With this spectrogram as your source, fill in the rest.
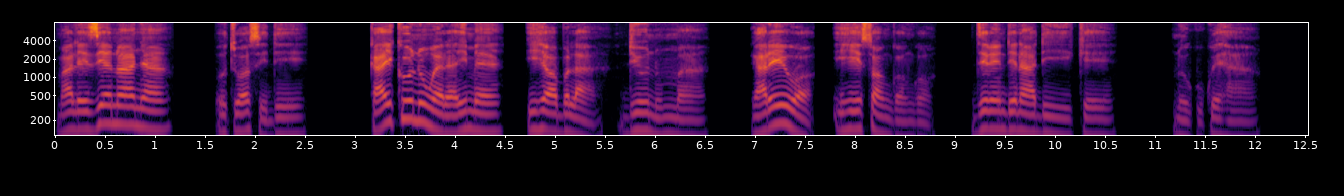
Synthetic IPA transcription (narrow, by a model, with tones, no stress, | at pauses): ma˨le˨zi˦e˦nu˦a˦ɲa˦ | o˨tu˨ɔ˦sɪ˨dɪ˦ | ka˨i˦ku˦nu˨ŋʷe˨ɾe˨i˦me˦ | i˦ɦe˦ɔ˦bʊ˦la˨dɪ˦u˦nu˨m̩˦ma˦ | ɣa˨ɾɪ˦wɔ˨ | i˦ɦɪ˦sɔ˦ŋ̩˨ɡɔ˨ŋ̩˨ɡɔ̰˨ | dɪ˦ɾɪ˦n̩˦dɪ˦na˨di˦ɣi˦ke˦ | no˨kʷu˨kʷe˦ɦa˦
